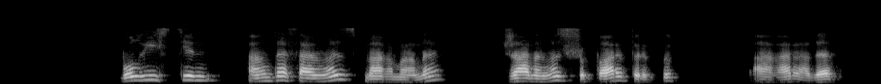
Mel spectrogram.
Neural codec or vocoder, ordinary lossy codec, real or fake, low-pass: codec, 24 kHz, 6 kbps, HILCodec; MP3, 48 kbps; fake; 5.4 kHz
